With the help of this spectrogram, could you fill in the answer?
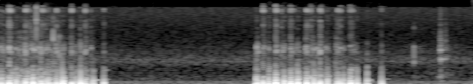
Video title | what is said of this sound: Brand new Rode VideoMic NTG rattles during recording :( | it's a bit of a rattling with the mic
